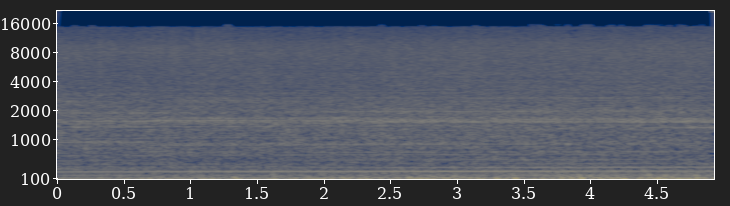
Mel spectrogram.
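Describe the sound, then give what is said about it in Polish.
A rescue motorboat engine on the water drones steadily for the whole stretch, a loud, even low rumble with a faint whining hum riding on top, and no voices. “A jak zobaczą ratowniczą motorówkę, to szybko wsiadają, tak?”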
